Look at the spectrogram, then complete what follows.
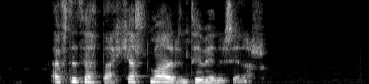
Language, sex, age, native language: Icelandic, female, 12, Icelandic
